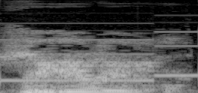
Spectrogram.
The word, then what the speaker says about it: Charon: My name is Sharon. Sharon? That's a girl's name. Not Sharon, you dullard. It's Sharon. That's Charon. Sharon. Now you say it. Charlene. No, you idiot. My name is Sharon. It's spelled Charon.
